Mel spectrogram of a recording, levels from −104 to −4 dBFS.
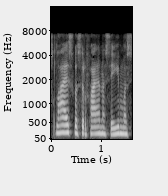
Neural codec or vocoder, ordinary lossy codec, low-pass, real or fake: codec, 16 kHz, 4 kbps, X-Codec, HuBERT features, trained on LibriSpeech; AAC, 48 kbps; 7.2 kHz; fake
